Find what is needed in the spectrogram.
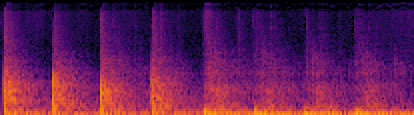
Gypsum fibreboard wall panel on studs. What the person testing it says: Ça résonne à mort. Moi je pensais que c'était suffisamment dense le Fermacell pour pas avoir cet effet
